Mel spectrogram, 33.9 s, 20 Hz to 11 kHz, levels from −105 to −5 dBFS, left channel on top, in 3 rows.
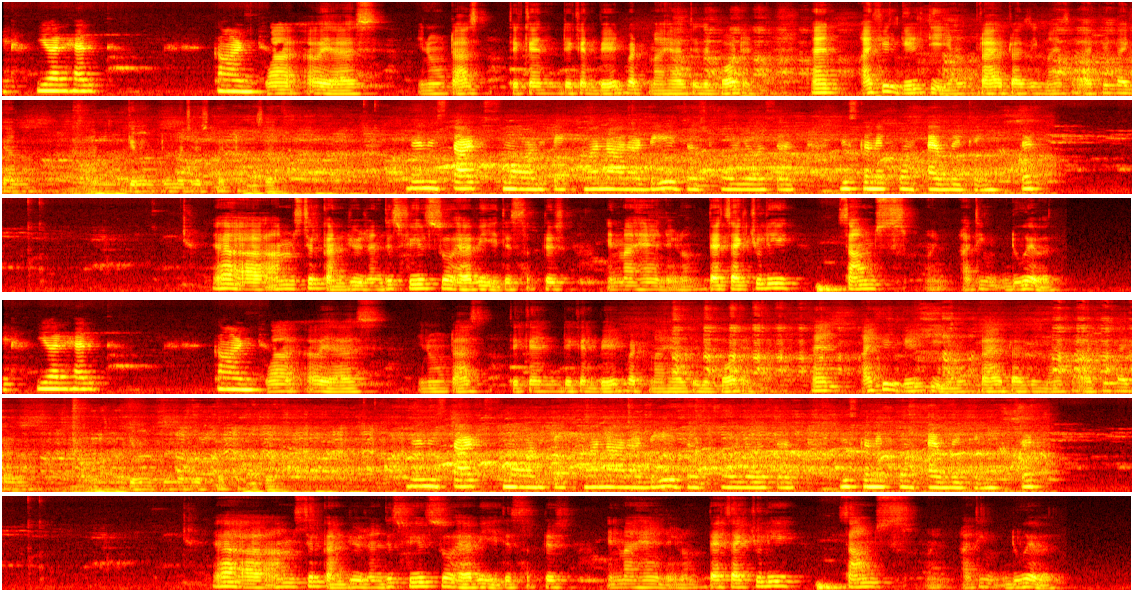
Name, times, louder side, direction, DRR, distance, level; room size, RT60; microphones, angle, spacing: voice 1, 0.0-1.4 1.9-2.7 14.9-15.0 15.3-22.6 23.5-23.6 30.7-30.9, left 1 dB, 10° left, 7 dB, 0.7 m, -26 dB
voice 2, 2.4-11.6 12.1-14.1 24.3-30.5 31.0-33.1, left 3 dB, 80° left, 9 dB, 1.9 m, -30 dB
sound 1, 6.3-21.8, right 2 dB, 60° right, 6.4 m, -32 dB
14.0 x 10.5 x 4.2 m, 0.37 s
head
